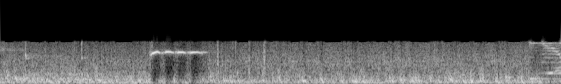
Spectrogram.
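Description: A parrot gives a short, bright whistled phrase of a few quick rising notes, standing out briefly over a continuous rough, noisy background without speech.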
